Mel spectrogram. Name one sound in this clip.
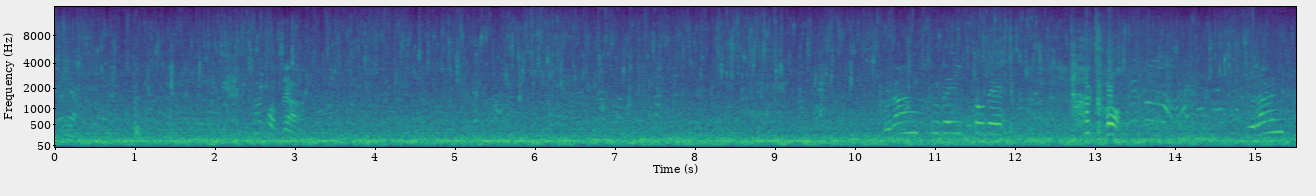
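A fishing reel clicks as it is wound.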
